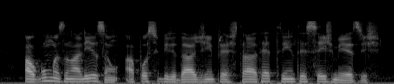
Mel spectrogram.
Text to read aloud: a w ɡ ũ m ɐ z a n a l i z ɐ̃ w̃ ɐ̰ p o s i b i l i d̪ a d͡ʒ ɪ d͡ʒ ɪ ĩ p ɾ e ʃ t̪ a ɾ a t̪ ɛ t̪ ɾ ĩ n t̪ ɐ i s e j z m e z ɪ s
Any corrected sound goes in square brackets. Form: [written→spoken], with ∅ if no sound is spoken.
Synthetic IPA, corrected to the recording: a w ɡ ũ m ɐ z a n a l i z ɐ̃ w̃ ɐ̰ p o s i b i l i d̪ a d͡ʒ ɪ d͡ʒ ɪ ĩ p ɾ e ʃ t̪ a ɾ a t̪ ɛ t̪ ɾ ĩ n t̪ ɐ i s e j z m e z ɪ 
